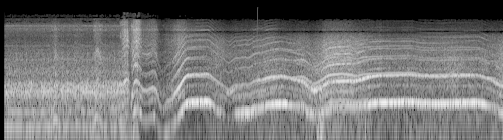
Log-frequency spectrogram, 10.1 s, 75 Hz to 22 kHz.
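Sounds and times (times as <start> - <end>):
drone motors humming at idle: 0.1 - 10.0.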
